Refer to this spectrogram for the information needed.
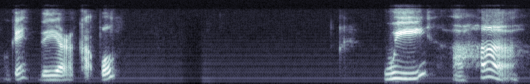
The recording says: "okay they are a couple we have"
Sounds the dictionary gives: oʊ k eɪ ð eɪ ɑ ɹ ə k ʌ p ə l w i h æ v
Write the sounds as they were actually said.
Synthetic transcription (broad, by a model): oʊ k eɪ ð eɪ ɑ ɹ ə k ʌ p ə l w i h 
